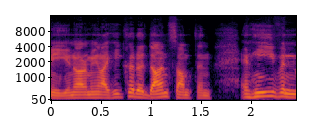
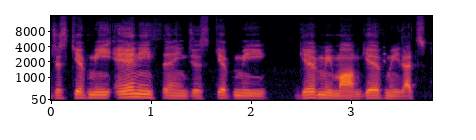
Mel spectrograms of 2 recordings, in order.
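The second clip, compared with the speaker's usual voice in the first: put-on desperate pleading tone, lower; 3 semitones lower than usual. Retelling a film scene, begging at the door for his mom: imitating desperate begging. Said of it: "just begging for his mom for money".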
